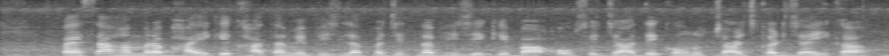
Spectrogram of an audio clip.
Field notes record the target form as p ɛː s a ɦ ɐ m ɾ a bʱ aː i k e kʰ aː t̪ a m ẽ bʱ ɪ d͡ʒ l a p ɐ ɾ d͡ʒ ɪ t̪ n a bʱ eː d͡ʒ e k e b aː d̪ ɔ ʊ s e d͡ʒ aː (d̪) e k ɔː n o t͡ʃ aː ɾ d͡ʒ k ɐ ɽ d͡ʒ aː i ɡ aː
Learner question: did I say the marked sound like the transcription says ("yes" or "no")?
yes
